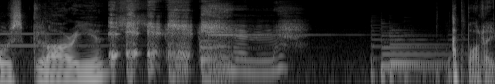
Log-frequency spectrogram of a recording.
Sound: clears throat

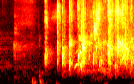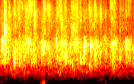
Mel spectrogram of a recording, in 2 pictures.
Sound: audience applauding

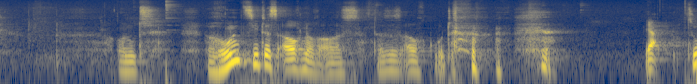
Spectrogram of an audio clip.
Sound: laughing

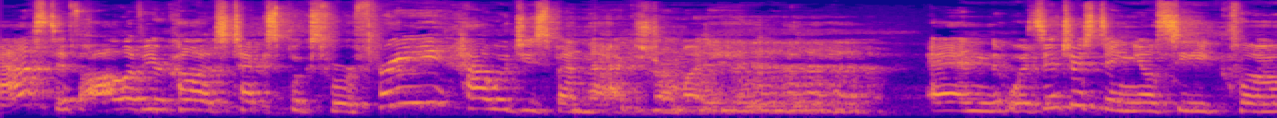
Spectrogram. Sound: laughter

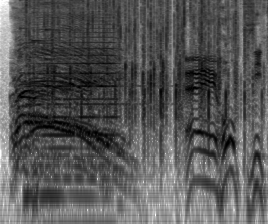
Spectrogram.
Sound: clapping

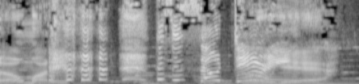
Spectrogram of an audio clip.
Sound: chuckles

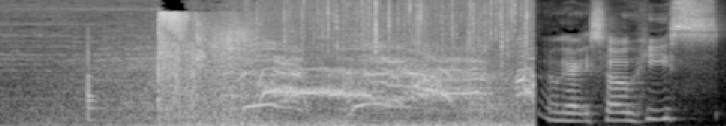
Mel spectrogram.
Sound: explosion; screaming

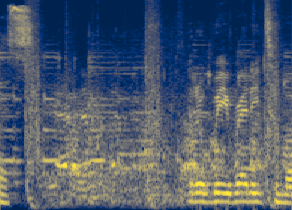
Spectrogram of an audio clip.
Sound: crowd sounds

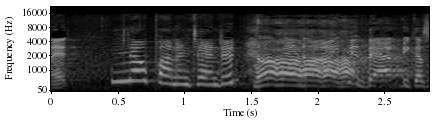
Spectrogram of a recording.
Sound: laughing

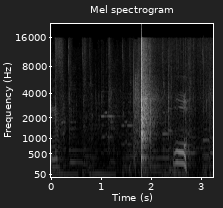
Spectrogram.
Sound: slam

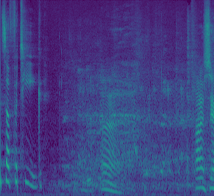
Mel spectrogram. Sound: audience laughs

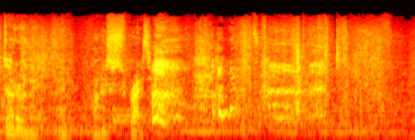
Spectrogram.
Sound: laughing

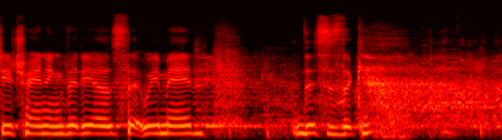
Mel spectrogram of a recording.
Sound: all laughs

